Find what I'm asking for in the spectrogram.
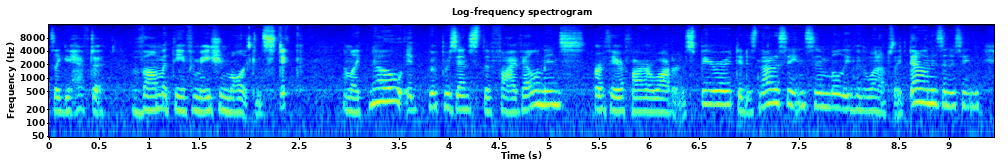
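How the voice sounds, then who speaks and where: A woman speaks at a very fast pace with ordinary pitch variation. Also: medium pitch for a woman. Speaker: witchcraft vlogger. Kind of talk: casual vlog monologue. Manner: animated.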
